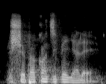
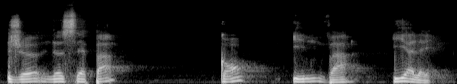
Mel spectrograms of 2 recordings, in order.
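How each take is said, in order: First: It is said fast, with reduced words. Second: It is said slowly, every word full.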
